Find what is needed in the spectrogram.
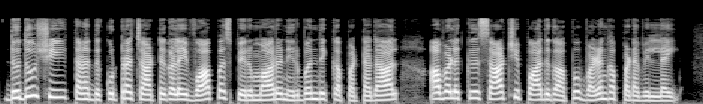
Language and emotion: Tamil, neutral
